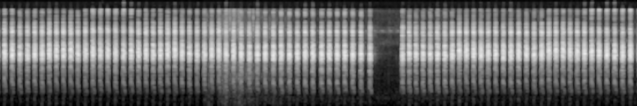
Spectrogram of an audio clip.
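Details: Post-moult young collared kingfisher in clear voice, repeating a harsh, ringing note about three times a second in a long, unbroken series, with a brief silent break near the middle before the calling resumes.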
